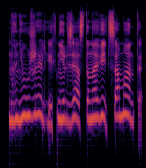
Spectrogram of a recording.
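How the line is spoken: Pleading. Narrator (Russian): взмолилась Мэйвис

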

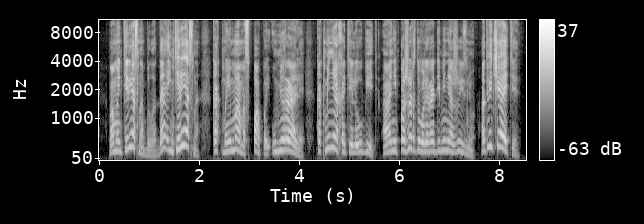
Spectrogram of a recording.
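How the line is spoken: Yelled. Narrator (Russian): заорал Поттер

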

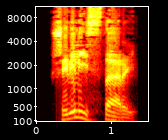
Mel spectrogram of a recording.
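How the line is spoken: Thundering. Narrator (Russian): прогремела Марла

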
